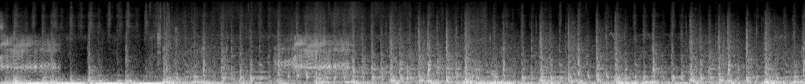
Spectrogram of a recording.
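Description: Merino sheep, a dual-purpose wool and meat breed, bleating loudly and close up at the start and again around three seconds, over a steady low rumble of farm background noise.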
